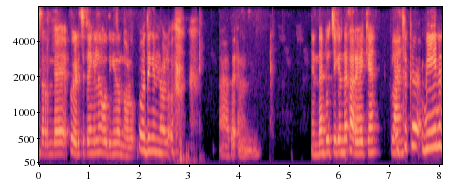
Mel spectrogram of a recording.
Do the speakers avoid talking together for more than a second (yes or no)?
yes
